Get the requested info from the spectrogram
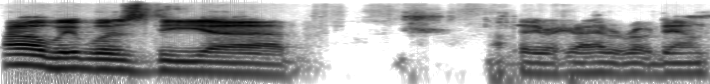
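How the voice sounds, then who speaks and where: This is a man speaking at a fairly low pitch. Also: very clean recording, silent background. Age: 30s. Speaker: podcast co-host and streamer. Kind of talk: casual chat. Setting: video recording.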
